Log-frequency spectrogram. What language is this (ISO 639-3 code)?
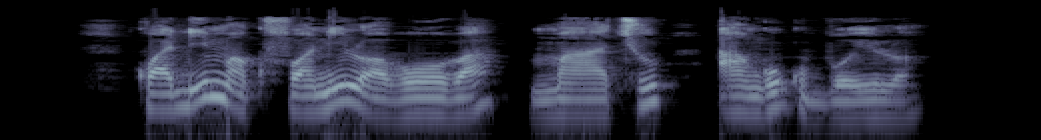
dav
